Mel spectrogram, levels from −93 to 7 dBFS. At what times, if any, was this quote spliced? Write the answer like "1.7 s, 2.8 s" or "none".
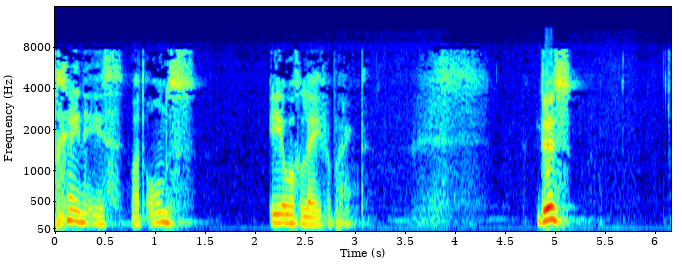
none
